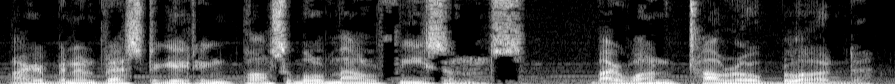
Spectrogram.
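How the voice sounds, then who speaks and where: Deep, lilting and ceremonious, a stiff official oversees a deadly hunters' contest in a game scene. Each word is precise and formal, the pitch rolling low yet lively, with soft music beneath. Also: male voice, moderate pace. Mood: measured. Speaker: tournament official. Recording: music behind.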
